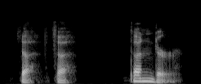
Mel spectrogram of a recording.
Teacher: the U makes a short sound uhuh like cup and up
